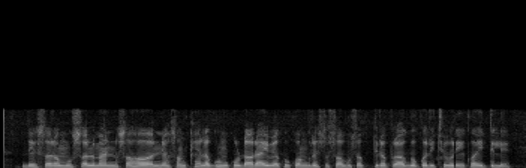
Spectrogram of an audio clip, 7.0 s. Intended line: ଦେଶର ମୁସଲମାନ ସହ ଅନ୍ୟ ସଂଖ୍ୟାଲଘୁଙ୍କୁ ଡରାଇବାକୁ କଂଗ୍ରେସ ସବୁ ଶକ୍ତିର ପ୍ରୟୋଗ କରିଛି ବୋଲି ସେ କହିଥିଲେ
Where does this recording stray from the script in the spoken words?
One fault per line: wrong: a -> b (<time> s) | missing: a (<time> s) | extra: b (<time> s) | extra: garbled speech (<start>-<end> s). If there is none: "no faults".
missing: ବୋଲି (6.0 s)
